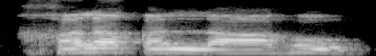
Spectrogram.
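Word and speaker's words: خلق الله: So you have to pronounce khalaqallahu.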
